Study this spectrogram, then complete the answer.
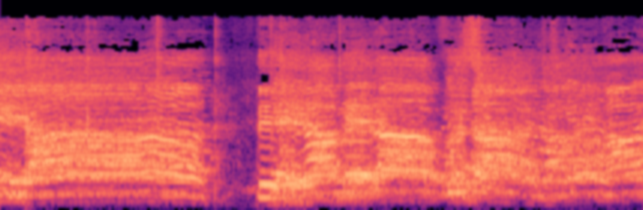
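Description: A group of young men and women sing loudly together, close by.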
